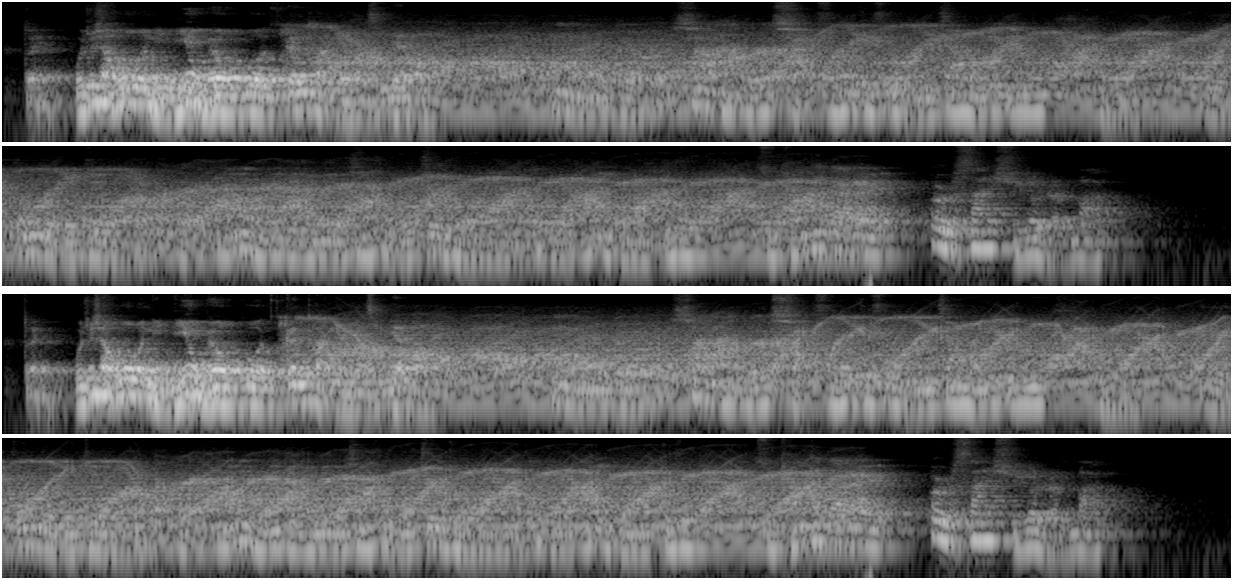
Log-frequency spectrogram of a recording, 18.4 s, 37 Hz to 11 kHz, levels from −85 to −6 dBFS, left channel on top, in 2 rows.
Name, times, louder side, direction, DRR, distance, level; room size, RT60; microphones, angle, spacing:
voice 1, 0.2-3.2, right 1 dB, 55° right, -2 dB, 0.8 m, -27 dB
sound 1, 2.1-15.7, right 2 dB, 75° right, 0.6 m, -36 dB
voice 2, 4.1-15.9 16.2-17.5, right 1 dB, 25° right, -3 dB, 0.3 m, -38 dB
5.7 x 2.7 x 2.8 m, 1.3 s
head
